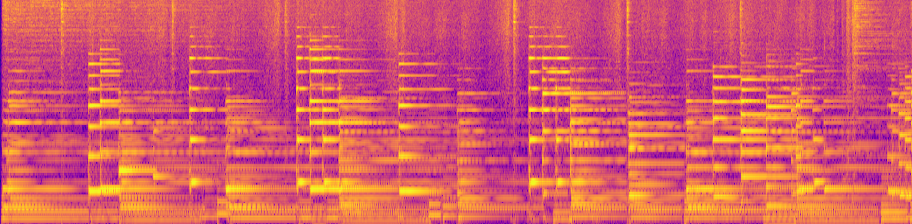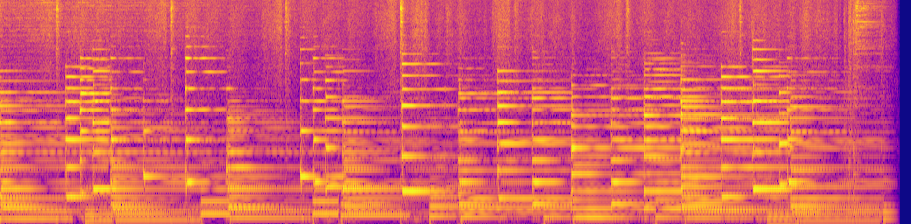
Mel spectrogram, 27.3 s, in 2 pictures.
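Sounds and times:
jazz music: 0.0 - 27.2.

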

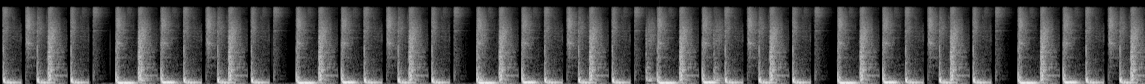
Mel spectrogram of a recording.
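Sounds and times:
groove music: 0.0 - 11.4.

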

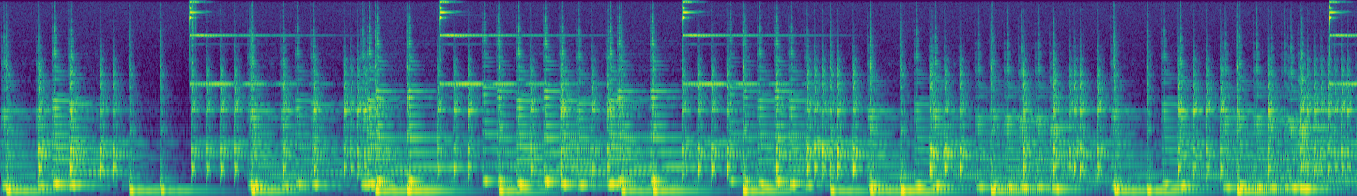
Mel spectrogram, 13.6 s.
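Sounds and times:
music: 0.0 - 13.5.

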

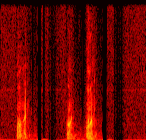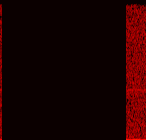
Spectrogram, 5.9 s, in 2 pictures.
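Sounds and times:
pig: 0.3 - 0.7, 1.3 - 2.0.

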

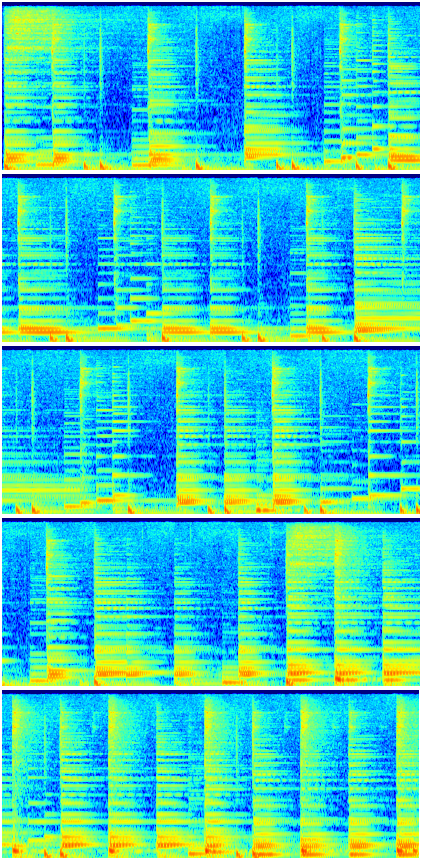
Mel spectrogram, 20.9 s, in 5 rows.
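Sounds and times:
music: 0.0 - 20.8.

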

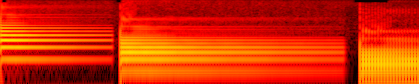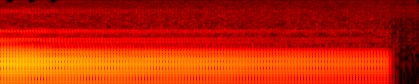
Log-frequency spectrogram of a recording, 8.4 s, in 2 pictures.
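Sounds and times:
fingered bass guitar: 0.0 - 8.2.

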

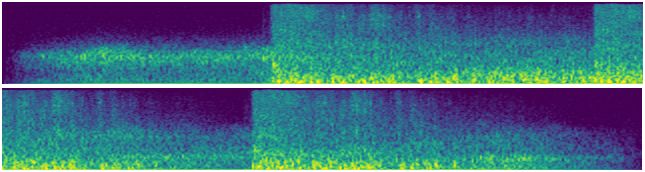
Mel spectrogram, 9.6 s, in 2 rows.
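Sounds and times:
storm: 0.0 - 9.5.

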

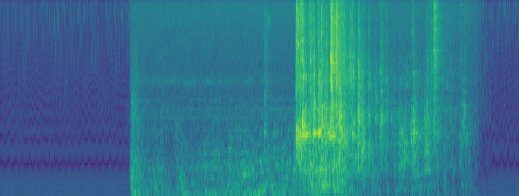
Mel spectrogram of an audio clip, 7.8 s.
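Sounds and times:
bowling strike: 2.0 - 7.2.

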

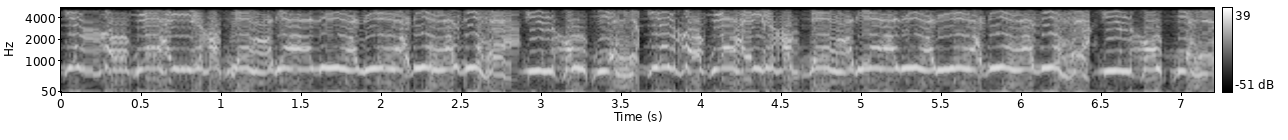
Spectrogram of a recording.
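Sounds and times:
angry vocalizations: 0.0 - 7.1
laughter: 0.0 - 7.1.

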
